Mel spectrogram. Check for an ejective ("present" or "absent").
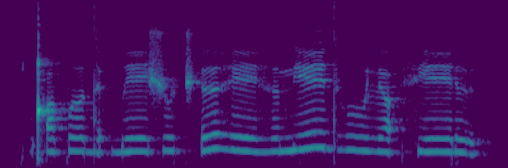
present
